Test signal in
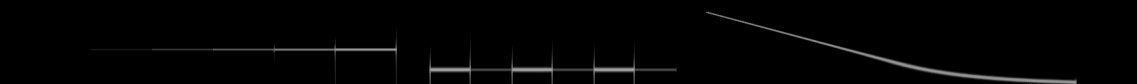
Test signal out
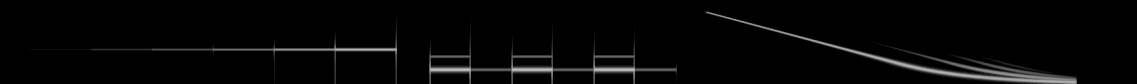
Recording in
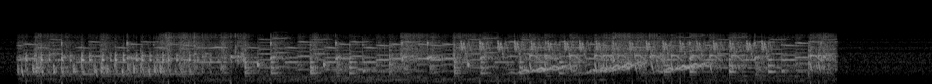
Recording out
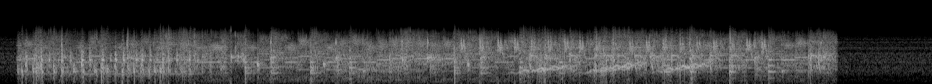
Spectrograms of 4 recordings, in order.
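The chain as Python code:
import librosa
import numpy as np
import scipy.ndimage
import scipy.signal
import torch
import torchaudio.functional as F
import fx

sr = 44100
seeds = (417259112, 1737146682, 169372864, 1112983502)

y = fx.doppler_dist(x, sr, depth_ms=0.65)
y = y * librosa.db_to_amplitude(8.0)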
